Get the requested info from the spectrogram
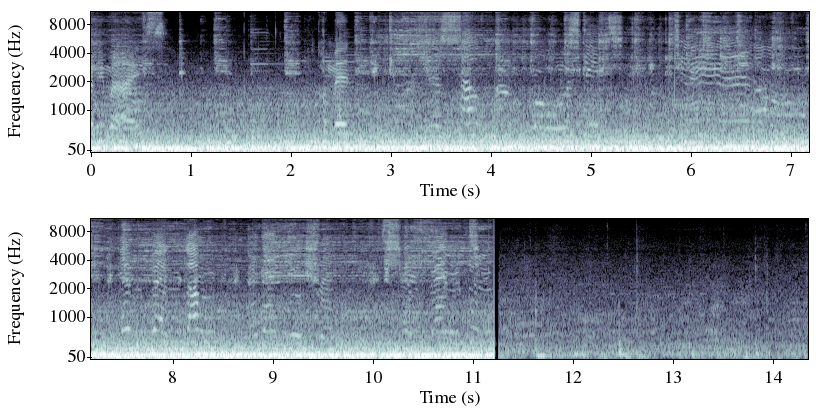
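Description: Loud, steady road and engine rumble heard inside a moving car's cabin, which cuts off suddenly about three seconds before the end.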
